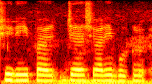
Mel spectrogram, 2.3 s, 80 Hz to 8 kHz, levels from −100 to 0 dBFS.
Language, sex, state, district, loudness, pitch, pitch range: Hindi, female, Uttar Pradesh, Shamli, -15 LUFS, 200 Hz, 195-205 Hz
